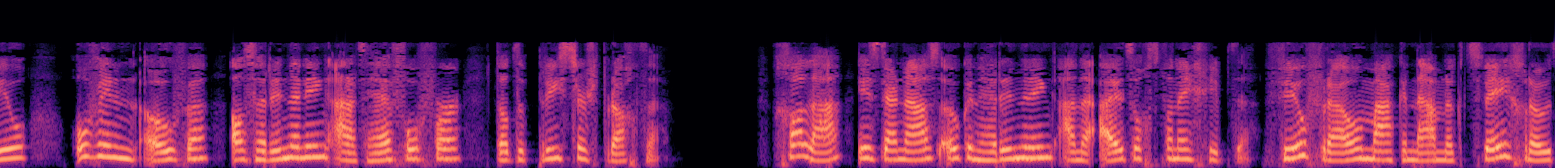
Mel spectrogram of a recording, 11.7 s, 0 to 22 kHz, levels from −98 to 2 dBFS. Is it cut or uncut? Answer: cut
